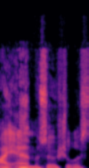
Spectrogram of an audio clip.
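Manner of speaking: bone-dry, low, matter-of-fact acted deadpan. Retelling their own answer during a debate with friends, retelling a deadpan reply. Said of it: "And I like deadpan".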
